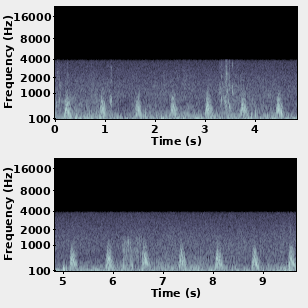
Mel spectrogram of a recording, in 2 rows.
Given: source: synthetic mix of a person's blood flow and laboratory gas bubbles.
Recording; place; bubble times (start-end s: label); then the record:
Doppler ultrasound of blood flow; subclavian vein
0.02-0.47 s: bubbles
0.80-1.17 s: bubbles
1.59-1.72 s: bubbles
3.21-3.71 s: bubbles
3.85-4.05 s: bubbles
4.14-4.35 s: bubbles
6.17-6.66 s: bubbles
9.56-9.62 s: bubbles
From the record:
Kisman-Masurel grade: 221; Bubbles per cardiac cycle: several, 3 to 8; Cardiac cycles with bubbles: 10 to 50%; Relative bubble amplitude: barely perceptible (0.100 to 0.250); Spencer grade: 2 (many but less than half of the cardiac periods contain bubble signals, singularly or in groups); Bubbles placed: anywhere in the cardiac cycle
